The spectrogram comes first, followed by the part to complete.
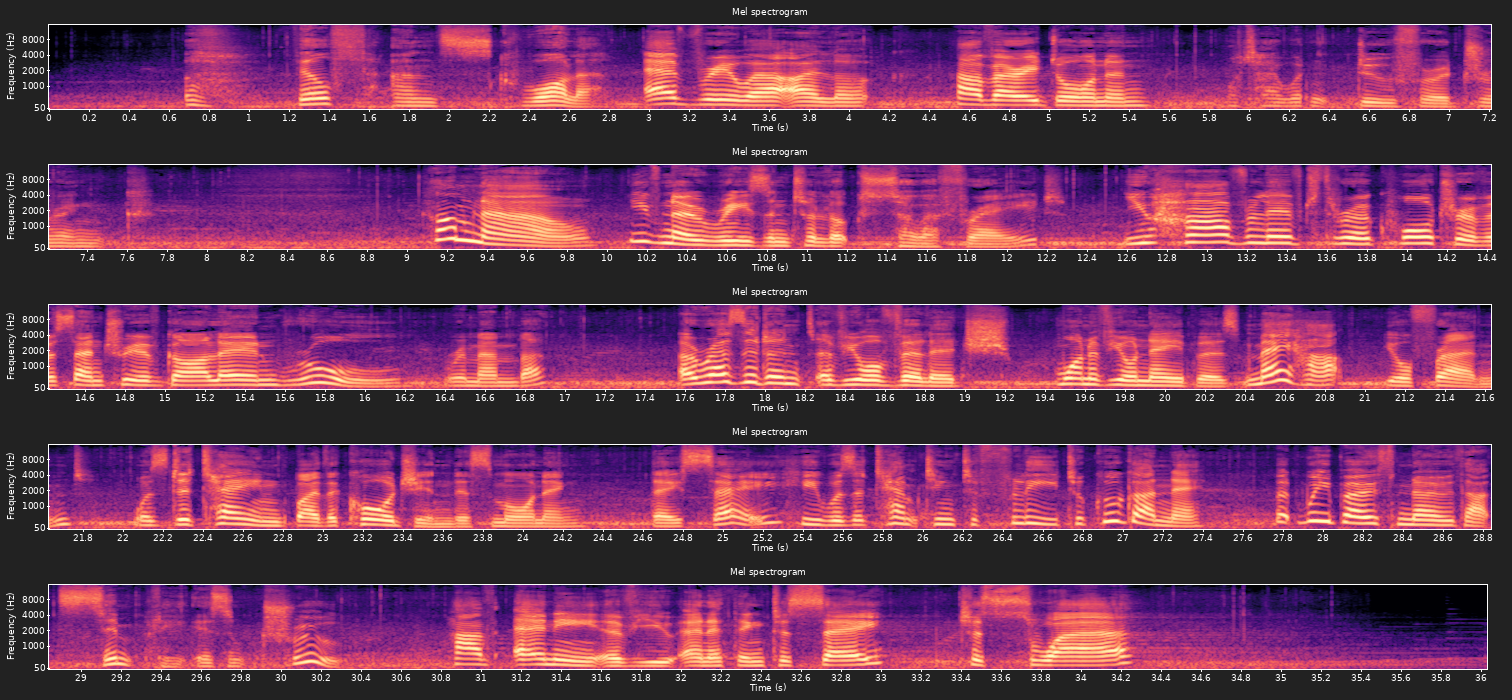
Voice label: Standard RP; Final Fantasy

